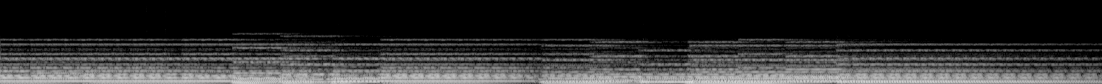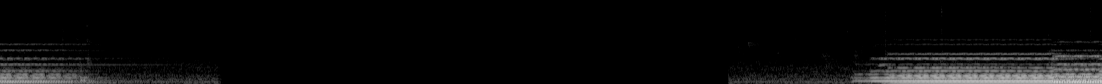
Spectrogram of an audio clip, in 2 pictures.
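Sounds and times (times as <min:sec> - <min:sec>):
electronic organ playing hymn chords: 0:00.0 - 0:12.3, 0:19.6 - 0:22.0.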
